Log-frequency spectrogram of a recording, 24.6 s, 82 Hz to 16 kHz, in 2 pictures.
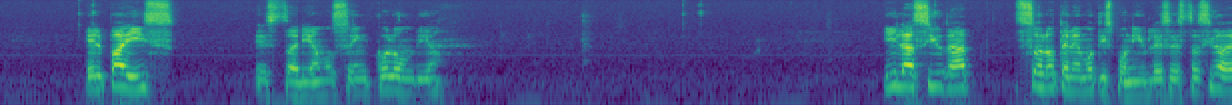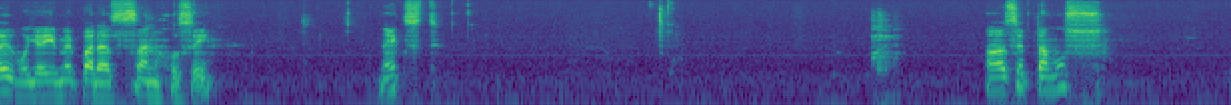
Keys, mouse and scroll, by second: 0.7 click, 2.6-6.8 scroll down 4, 6.8 click, 9.1 click, 11.1-12.8 scroll down 4, 12.8-14.0 scroll down 1, 14.0 click, 16.8 click, 20.1-22.5 scroll down 3, 22.5 click.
